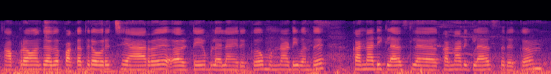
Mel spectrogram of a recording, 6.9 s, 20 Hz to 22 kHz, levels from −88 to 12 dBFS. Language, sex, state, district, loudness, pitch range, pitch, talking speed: Tamil, female, Tamil Nadu, Kanyakumari, -17 LUFS, 195-210 Hz, 205 Hz, 140 wpm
